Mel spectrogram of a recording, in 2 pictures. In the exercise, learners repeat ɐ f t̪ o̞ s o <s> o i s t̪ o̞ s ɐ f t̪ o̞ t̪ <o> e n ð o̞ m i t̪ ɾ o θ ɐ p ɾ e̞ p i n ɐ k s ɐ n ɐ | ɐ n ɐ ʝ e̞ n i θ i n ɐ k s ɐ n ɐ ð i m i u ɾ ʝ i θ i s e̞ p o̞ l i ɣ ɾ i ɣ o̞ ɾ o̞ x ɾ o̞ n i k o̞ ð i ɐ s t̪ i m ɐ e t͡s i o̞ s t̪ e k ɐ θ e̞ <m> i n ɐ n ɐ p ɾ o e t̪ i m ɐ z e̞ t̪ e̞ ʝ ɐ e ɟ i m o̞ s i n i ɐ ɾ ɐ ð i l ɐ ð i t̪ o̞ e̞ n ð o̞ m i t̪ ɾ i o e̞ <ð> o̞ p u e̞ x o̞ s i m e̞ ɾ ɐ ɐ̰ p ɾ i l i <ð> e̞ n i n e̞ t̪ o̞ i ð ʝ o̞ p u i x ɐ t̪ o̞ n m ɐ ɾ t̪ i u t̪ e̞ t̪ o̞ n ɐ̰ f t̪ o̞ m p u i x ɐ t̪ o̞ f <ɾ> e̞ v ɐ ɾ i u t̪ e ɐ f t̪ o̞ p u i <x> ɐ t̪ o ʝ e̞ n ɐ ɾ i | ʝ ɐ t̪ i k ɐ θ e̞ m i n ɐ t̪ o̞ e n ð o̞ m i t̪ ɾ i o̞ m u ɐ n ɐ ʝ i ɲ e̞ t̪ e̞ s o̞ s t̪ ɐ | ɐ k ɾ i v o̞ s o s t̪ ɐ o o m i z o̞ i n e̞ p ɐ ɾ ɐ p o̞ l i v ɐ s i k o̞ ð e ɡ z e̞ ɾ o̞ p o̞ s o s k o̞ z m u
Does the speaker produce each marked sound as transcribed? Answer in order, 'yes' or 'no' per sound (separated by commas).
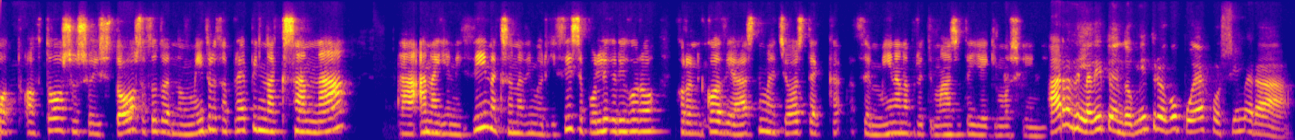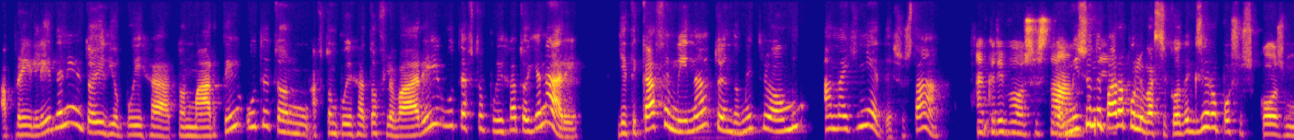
yes, yes, yes, no, yes, no, yes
